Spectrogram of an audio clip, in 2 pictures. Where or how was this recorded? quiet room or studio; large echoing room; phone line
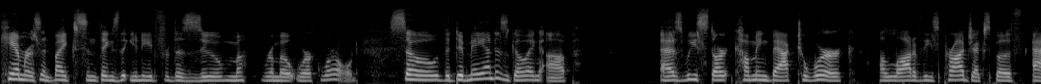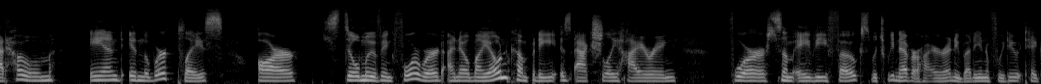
quiet room or studio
